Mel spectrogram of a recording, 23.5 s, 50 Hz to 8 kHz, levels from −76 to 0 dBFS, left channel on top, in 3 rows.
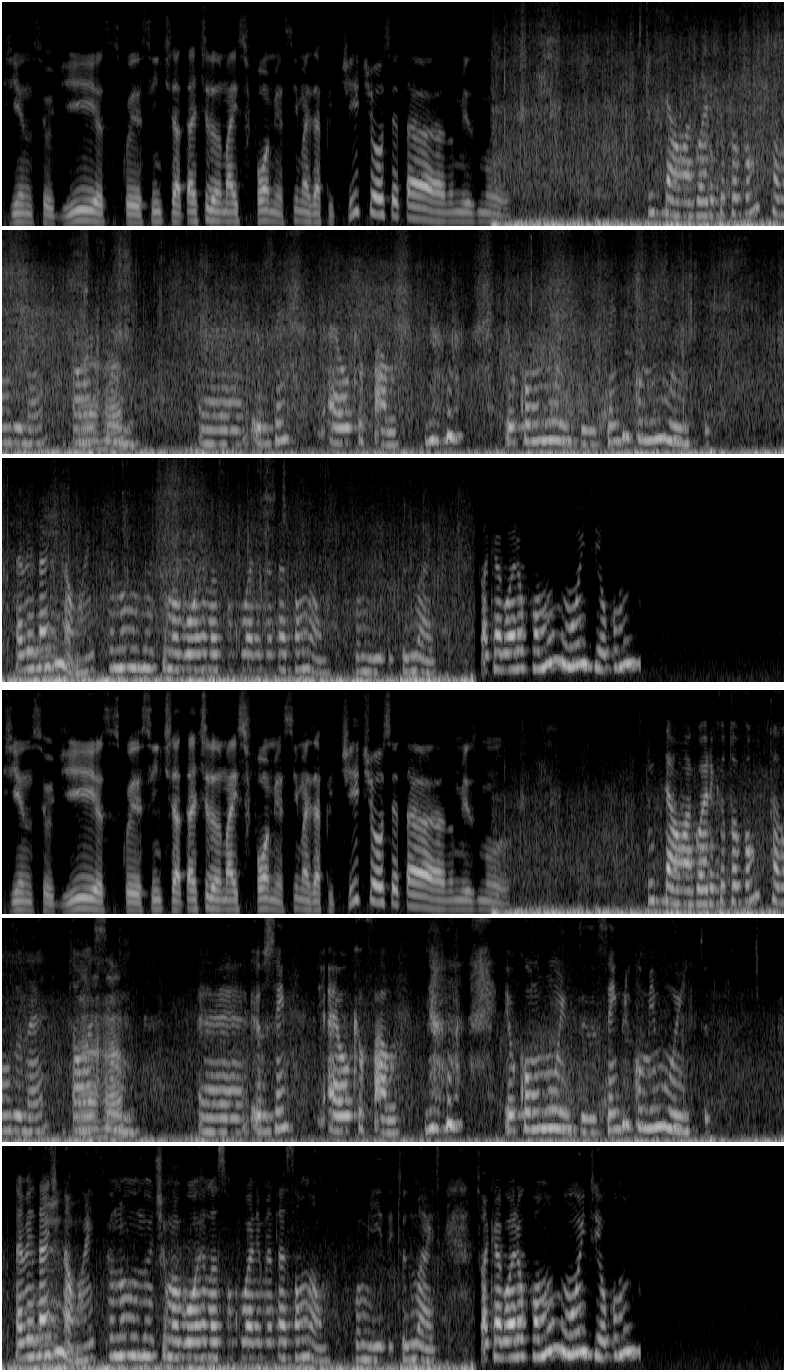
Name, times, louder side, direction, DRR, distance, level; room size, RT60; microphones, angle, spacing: voice 1, 0.0-5.1 8.5-9.1 16.0-16.4, right 2 dB, 40° right, 2.7 m, -33 dB
Rumbling wind & ice skating, 4.9-20.4, left 2 dB, 85° left, 1.6 m, -32 dB
voice 2, 6.5-9.2 9.8-14.7 15.8-22.0, right 3 dB, 75° right, 1.4 m, -30 dB
head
